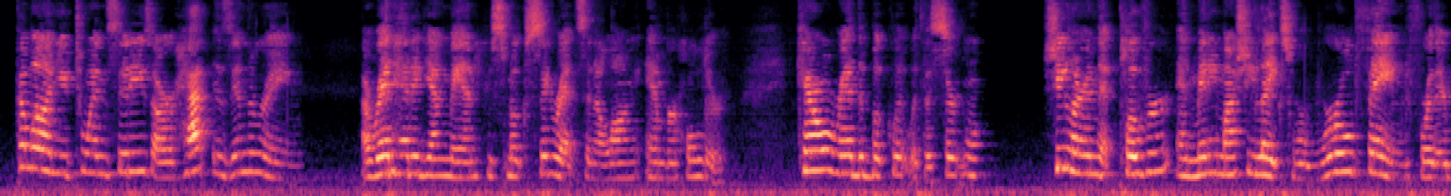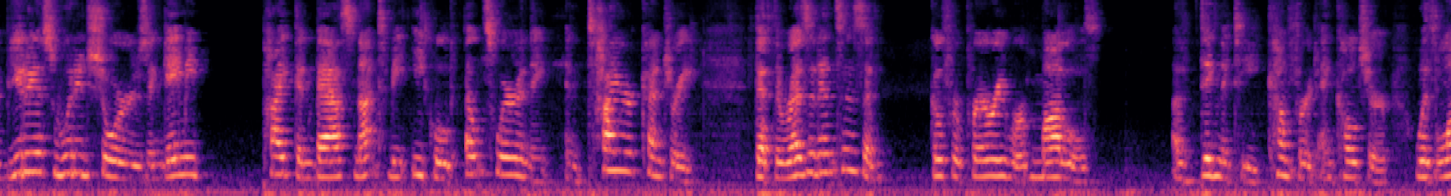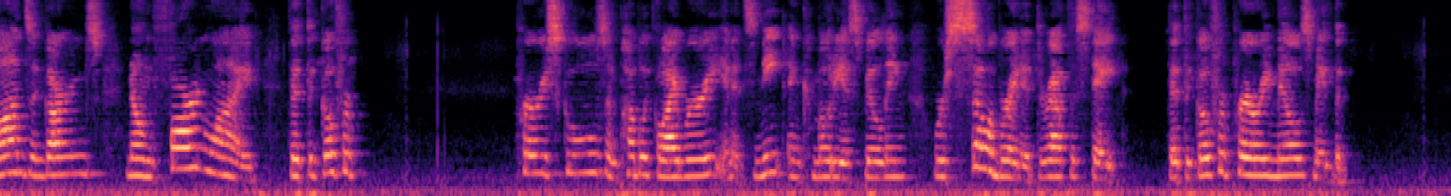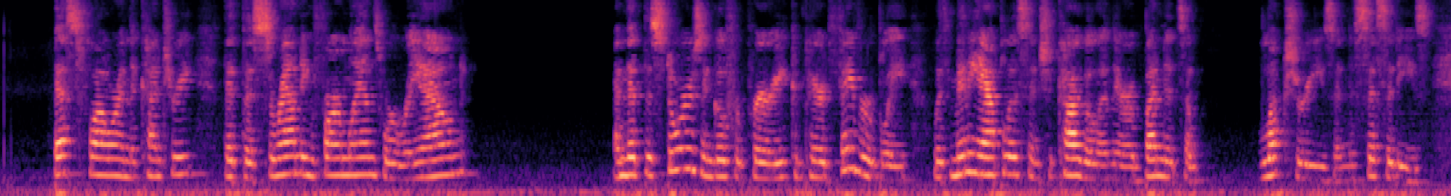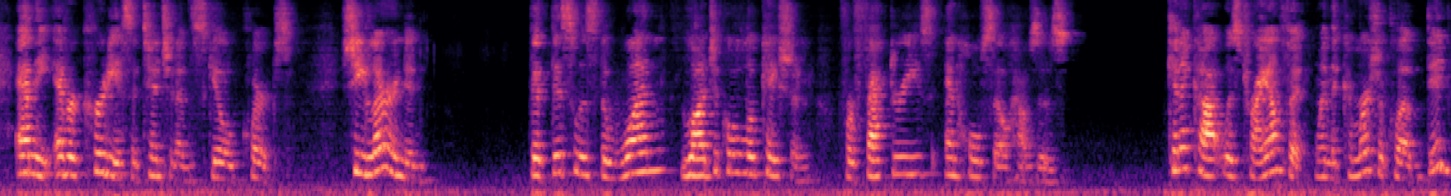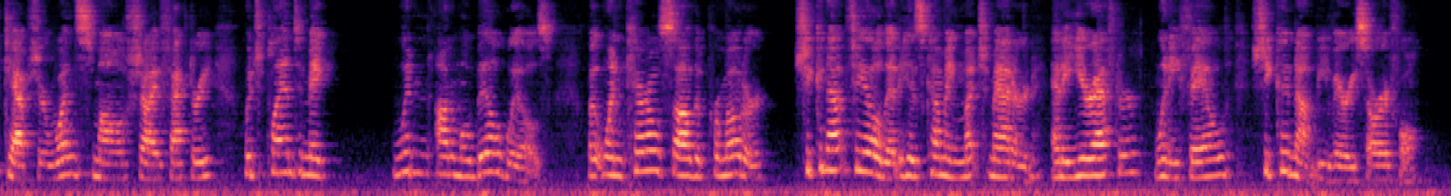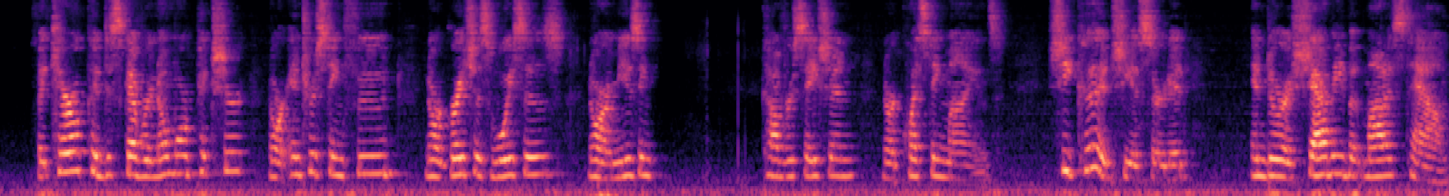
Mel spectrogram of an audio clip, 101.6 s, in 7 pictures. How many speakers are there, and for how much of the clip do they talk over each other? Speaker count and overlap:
1, no overlap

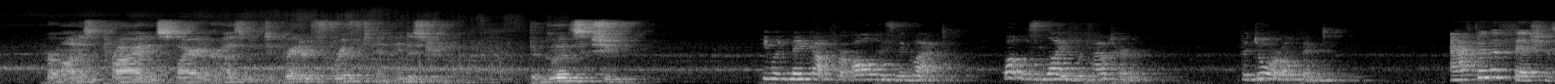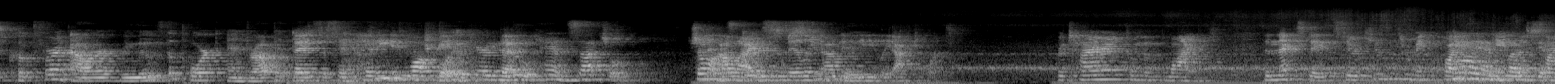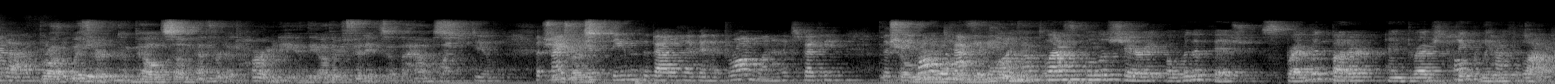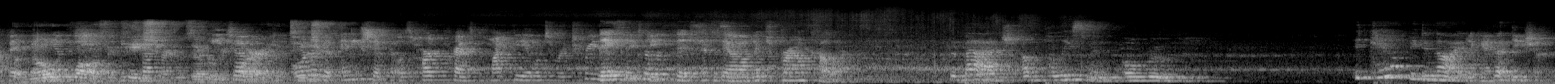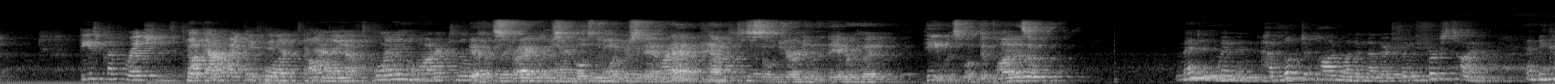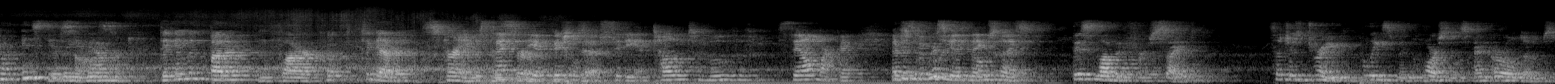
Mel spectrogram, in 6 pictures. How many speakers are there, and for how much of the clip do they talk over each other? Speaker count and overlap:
4, about 29%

